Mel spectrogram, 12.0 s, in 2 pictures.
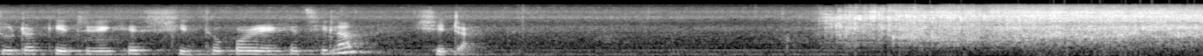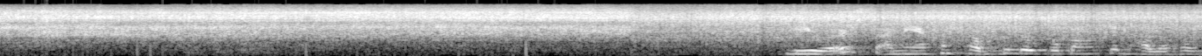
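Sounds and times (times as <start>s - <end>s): food sizzling in hot oil: 3.9s - 12.0s.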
